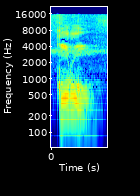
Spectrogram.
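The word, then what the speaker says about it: 来る: Kemudian ada ini kuru, kanji datang. Kanji datang ini kalau berdiri sendiri ini dibaca kuru.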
